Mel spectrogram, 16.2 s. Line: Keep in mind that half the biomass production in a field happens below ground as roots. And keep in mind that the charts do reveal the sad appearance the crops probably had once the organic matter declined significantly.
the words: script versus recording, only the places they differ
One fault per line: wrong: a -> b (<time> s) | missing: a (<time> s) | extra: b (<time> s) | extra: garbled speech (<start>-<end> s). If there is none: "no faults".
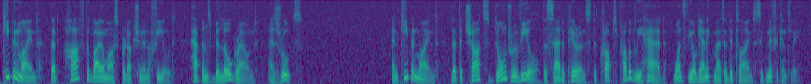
wrong: do -> don't (9.8 s)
